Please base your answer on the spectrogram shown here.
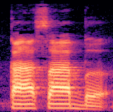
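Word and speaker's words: كسب: jadi tidak W kasab Nah kalau seperti itu kurang Tepat Jadi yang betul itu biasa saja dipantulkan Sa Ulangi lagi Mari bersama-sama ma agnahu maaluhu w kasab kasab nah seperti itu cara bacanya lalu di ayat ketiga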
